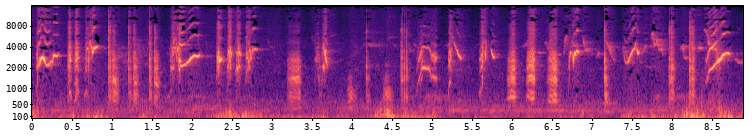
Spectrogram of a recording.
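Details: Asian pied starling master song for tutoring caged birds: continuous energetic chatter of clicks, grating notes and looping whistled phrases with little pause.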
